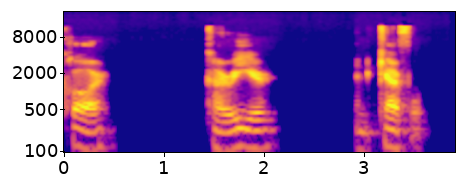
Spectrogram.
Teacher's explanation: The next plosive consonant is K, which is velar, plosive, and voiceless.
